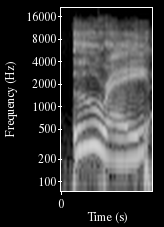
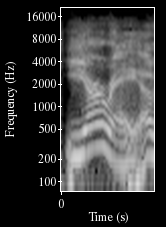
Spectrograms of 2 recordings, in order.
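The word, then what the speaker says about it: Ouray: now a lot of people tend to say uray or something crazy but it's uray okay another mispronounced word given to us by Mary is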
